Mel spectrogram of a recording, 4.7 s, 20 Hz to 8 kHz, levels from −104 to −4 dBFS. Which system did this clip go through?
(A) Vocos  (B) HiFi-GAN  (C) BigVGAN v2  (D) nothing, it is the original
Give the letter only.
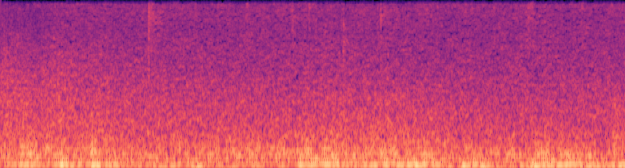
A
